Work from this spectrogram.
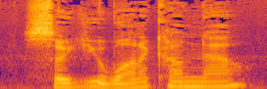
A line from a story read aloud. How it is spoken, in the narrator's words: Her voice was lazy and happy when she murmured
